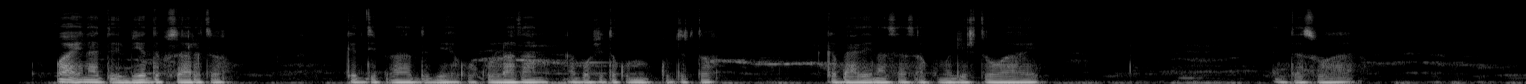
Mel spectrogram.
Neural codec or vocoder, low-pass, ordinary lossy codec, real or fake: none; 14.4 kHz; none; real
